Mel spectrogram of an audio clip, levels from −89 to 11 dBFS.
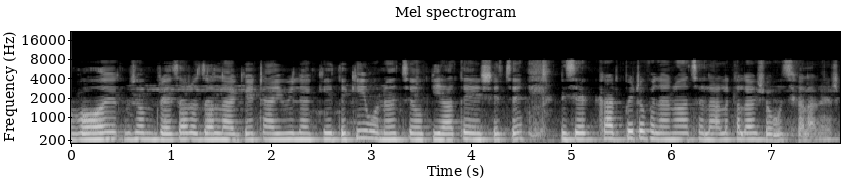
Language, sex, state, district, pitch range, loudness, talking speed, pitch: Bengali, female, Assam, Hailakandi, 220-230 Hz, -14 LUFS, 170 wpm, 225 Hz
